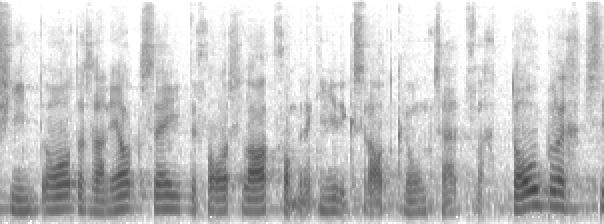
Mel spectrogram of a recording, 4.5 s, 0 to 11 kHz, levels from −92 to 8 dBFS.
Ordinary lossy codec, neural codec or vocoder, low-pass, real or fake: none; vocoder, 22.05 kHz, 80 mel bands, HiFi-GAN; none; fake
